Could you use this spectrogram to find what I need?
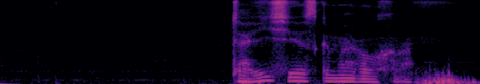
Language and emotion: Russian, sad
